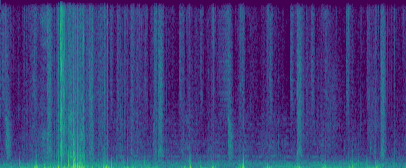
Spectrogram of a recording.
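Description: Background music with a thumping bass beat. About a second in comes a single sharp thud: a kicker's foot striking a football off a kicking tee.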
